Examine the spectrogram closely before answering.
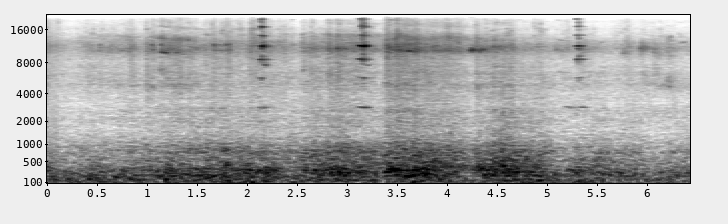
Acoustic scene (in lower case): subway station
